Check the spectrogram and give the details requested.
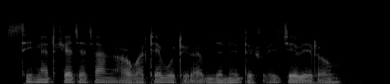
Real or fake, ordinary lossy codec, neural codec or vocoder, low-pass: fake; none; codec, 16 kHz, about 1 kbps, DyCAST, with the encoder's durations; 7.2 kHz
